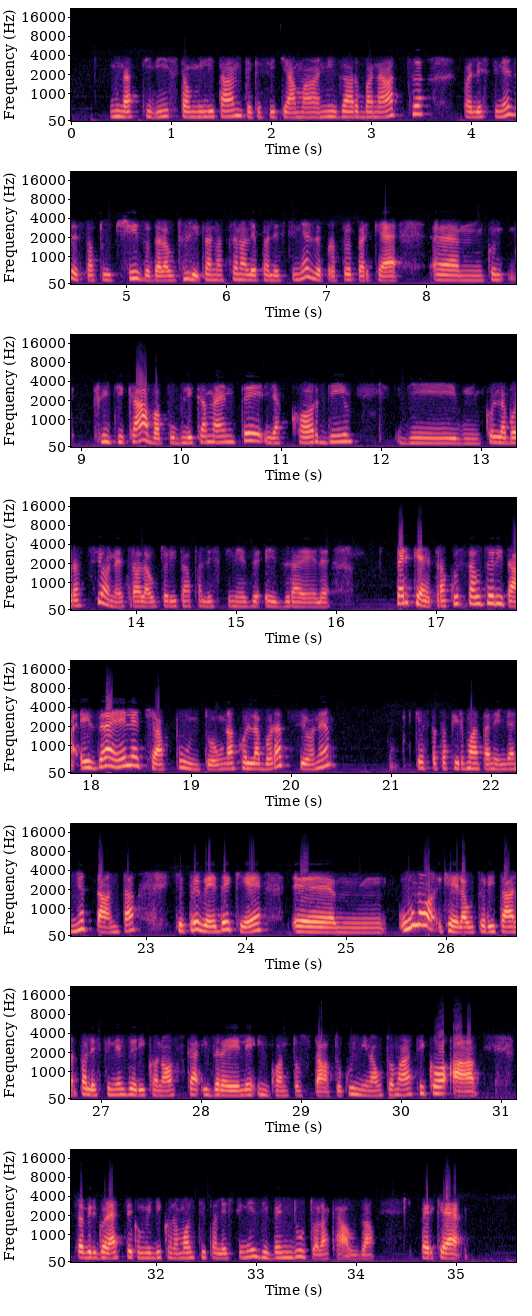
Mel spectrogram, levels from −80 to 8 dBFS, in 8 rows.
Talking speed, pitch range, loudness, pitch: 130 wpm, 175-215 Hz, -15 LUFS, 185 Hz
